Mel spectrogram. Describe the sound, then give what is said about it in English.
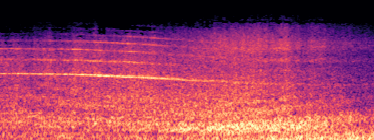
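A steady, continuous roar of an airplane jet engine on a flight to Ireland, with a thin high-pitched whine riding on top, holding constant for the whole stretch, with no voices. “So rather than settling down to write, I booked a hotel, hopped on a plane to Ireland the following day.”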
